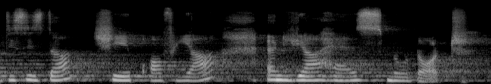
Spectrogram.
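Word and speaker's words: ي: Now we move to the next letter, that is Ya. Ya. Ya. Read after me. Ya. Ya. Say it again. Ya. Ya. Now try to recognize the shape of Ya. This is the shape of Ya, and Ya has no dot.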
